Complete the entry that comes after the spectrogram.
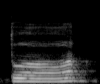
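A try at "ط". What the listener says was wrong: The twa, there should not be a vowel sound in between.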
